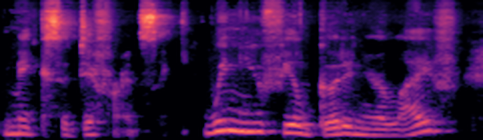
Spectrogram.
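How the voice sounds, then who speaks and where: Somewhat breathy and dark, mellow in tone, a woman speaks with lively intonation. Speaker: business mentor. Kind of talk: live stream talk. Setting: live stream.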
